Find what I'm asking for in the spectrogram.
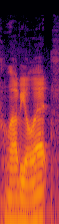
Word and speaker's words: Laviolette: Peter Laviolette.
